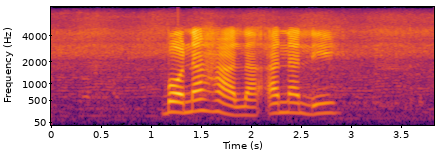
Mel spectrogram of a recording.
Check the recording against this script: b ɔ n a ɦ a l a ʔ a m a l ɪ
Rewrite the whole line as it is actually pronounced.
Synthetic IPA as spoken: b ɔ n a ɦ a l a ʔ a n a l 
